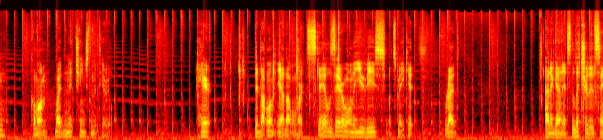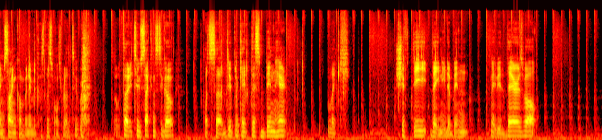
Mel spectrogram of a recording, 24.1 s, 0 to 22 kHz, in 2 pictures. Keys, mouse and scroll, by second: 2.8 click, 3.6 click, 3.9 Tab, 4.1 click, 4.5 Tab, 4.8 a, 5.4 a, 5.9 s, 7.9 g, 10.7 click, 11.0 Tab, 11.1 click, 11.5 Tab, 11.8 a, 12.6 a, 12.9 g, 14.6 Tab, 15.0 click, 15.3 middle click, 15.7-16.5 scroll down 2, 15.9 Tab, 16.5 Tab, 16.6 click, 17.1 click, 18.0 l, 18.8 KP_7, 20.0 shift+d.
